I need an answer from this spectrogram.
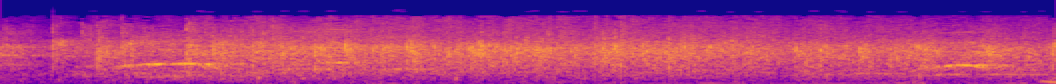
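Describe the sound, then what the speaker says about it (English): Sustained audience applause during a church sermon, steady dense clapping from a large crowd that holds for several seconds at moderate volume with no voices on top. "Clap."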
